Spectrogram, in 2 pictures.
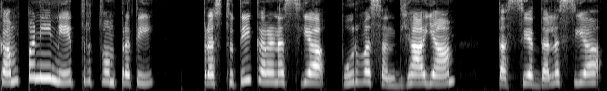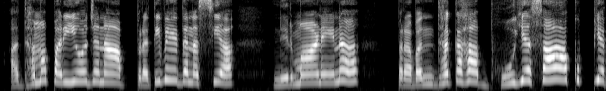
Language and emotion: Sanskrit, angry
